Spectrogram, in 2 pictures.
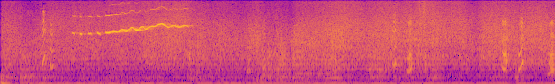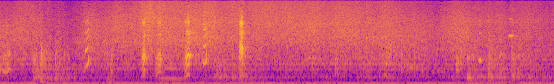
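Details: Samson, a capuchin monkey and former pet now living at the Primarily Primates sanctuary, beside visitors as his mood shifts fast: a thin, high wavering whistle with rising sweeps early on, then scattered sharp clicks and taps among quiet human voices.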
